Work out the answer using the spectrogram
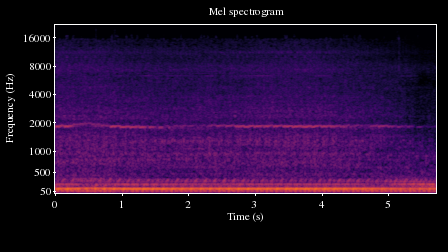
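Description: V8 idling with a lumpy pulse, about three or four beats a second that don't land evenly; a rough idle.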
